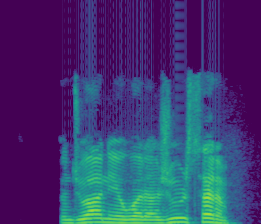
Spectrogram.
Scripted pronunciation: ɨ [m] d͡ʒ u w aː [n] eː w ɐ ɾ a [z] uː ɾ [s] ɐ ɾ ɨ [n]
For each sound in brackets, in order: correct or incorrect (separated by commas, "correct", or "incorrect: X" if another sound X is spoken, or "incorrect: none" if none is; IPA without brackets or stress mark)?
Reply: incorrect: n, correct, incorrect: ʒ, correct, incorrect: m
